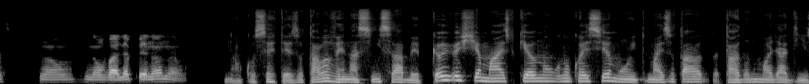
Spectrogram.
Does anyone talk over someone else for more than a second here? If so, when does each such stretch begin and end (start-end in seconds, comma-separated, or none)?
none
